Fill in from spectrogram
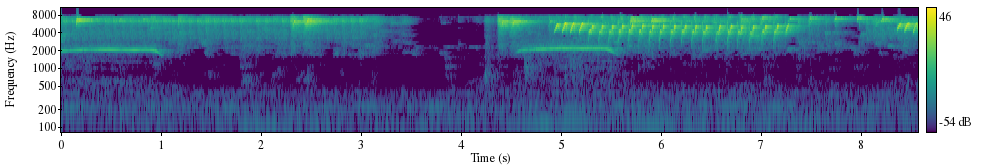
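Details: Brown-throated sunbird giving nembak song for lovebird tutoring. A level whistled tone sounds twice, then a fast, even trill of high metallic notes runs for about two seconds before softer chirps.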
